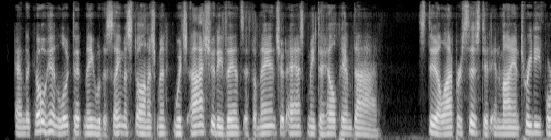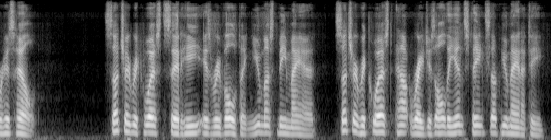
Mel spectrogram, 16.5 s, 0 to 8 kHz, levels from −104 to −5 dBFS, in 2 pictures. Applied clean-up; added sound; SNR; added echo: neural mask model DeepFilterNet 3.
